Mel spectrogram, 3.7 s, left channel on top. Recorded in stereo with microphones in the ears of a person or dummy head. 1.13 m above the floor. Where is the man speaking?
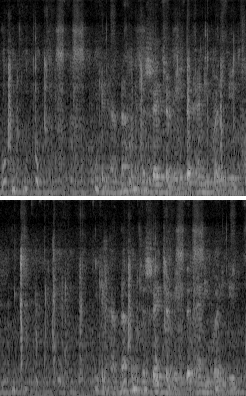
5° right (ahead or behind), 5 m; by 3.6 s 20° left (ahead or behind), 2.5 m.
